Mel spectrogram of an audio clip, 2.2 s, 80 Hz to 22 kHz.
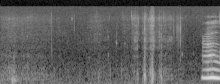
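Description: Faint handling noises from an F1 carp being lifted out of the landing net, with a few soft clicks and knocks about one and a half seconds in.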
